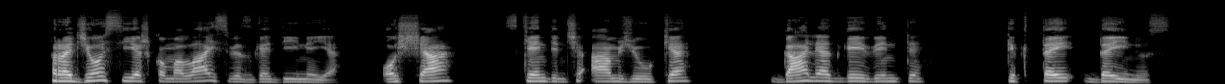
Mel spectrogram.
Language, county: Lithuanian, Vilnius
